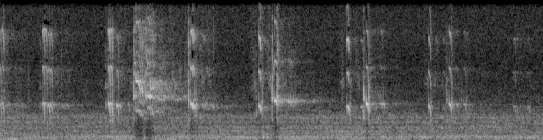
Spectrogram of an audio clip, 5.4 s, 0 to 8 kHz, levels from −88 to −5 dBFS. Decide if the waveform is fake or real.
real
